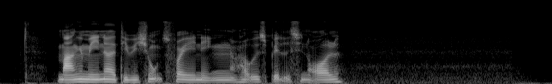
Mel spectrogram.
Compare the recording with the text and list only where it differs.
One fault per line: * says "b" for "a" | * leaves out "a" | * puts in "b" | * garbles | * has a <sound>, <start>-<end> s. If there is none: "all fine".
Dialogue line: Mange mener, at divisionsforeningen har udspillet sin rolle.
all fine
